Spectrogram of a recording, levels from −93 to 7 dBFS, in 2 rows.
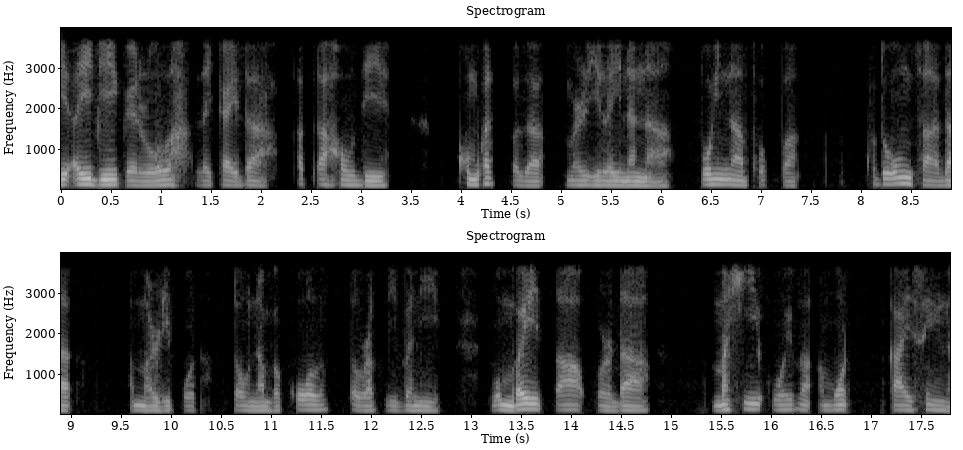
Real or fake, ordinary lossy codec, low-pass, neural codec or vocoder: fake; none; 3.6 kHz; codec, 16 kHz, 0.8 kbps, ZipCodec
